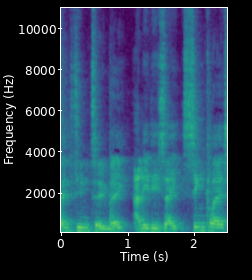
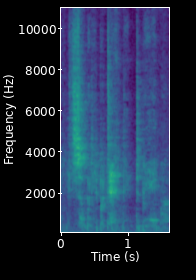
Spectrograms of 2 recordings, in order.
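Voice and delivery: a quick, quick secret whisper; hushed confiding whisper; whispered aside; 11 dB quieter, faster than usual. Real, not acted. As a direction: let the viewers in on a secret. Conspiratorial aside to viewers.

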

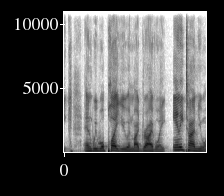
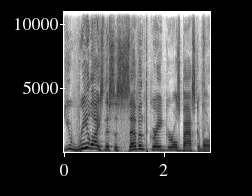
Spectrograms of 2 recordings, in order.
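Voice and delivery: pitched-up, pointed disbelief; retold incredulous retort; 7 semitones higher than usual. Parent coach answering rival coach's taunt, incredulous. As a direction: lean on it in mock disbelief.

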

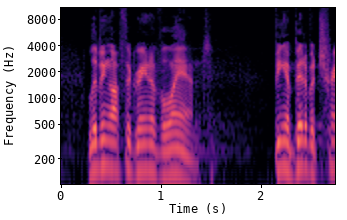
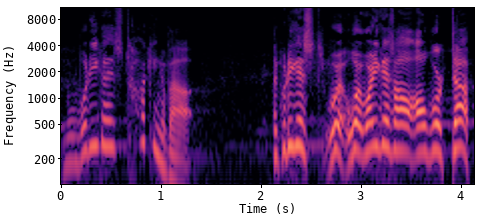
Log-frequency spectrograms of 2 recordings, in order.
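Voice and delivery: playful Jesus; 8 semitones higher than usual. Retold or imitated. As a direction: playfully tease the worried disciples. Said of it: "super playful".

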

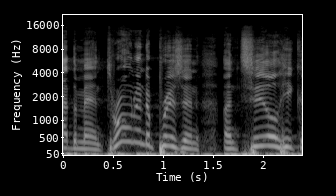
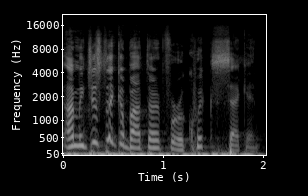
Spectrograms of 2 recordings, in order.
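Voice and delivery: ordinary talk, nothing marked

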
